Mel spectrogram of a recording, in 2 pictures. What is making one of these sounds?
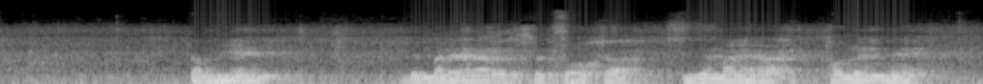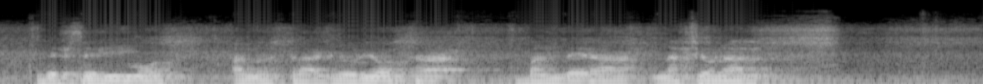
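A man speaks firmly into a microphone, heard over a loudspeaker outdoors.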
